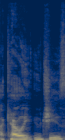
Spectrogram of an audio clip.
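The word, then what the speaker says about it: Kali Uchis: Yeah, Cali Uches is how I learned to pronounce that recently.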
